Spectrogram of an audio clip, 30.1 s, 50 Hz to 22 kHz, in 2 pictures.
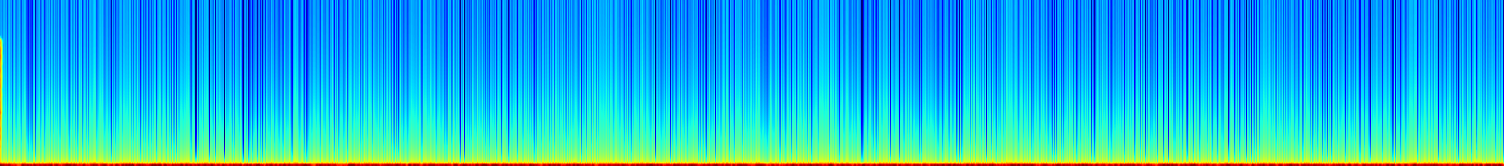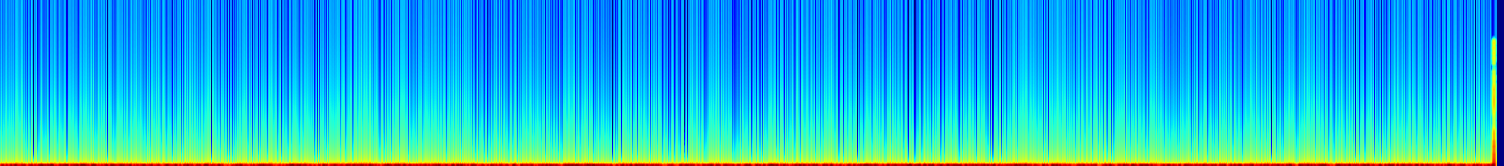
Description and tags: This kind of noise generates sinusoidally interpolated random values at a certain frequency. In this example the frequency is 200Hz.The algorithm for this noise was created two years ago by myself in C++, as an imitation of noise generators in SuperCollider 2.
